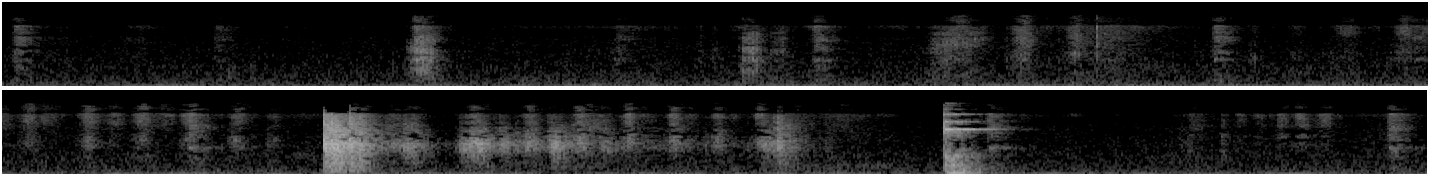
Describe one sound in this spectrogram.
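A watercolor brush brushes across paper.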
